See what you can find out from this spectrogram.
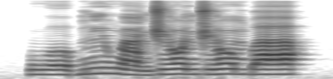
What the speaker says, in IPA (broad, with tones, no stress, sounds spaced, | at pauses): w o˨ b ĩ˧ w ã˨ d͡ʒ ɔ̃˧ d͡ʒ ɔ̃˧ b a˧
